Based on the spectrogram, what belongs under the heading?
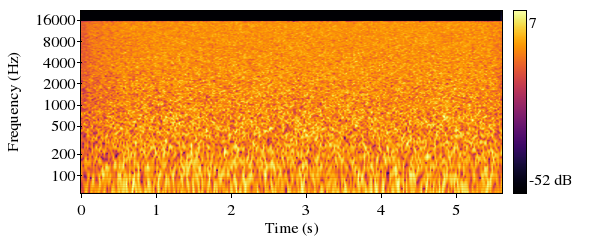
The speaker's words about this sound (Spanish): Tan solo piense en este sonido que la ciencia ha llamado el sonido rosa.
